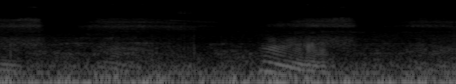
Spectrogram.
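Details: Soft, rhythmic snoring from a sleeping cat, a rattling sound on each breath with a faint hiss between: ordinary sleep snoring.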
